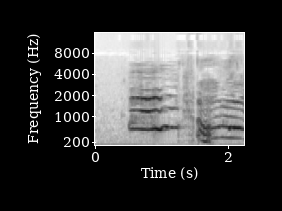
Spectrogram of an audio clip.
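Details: Pet husky indoors answering its owner in two drawn-out whining yowls, the first steady and higher, the second starting with a rough grumble before sliding into a long tone; a woman coaxes it to talk.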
